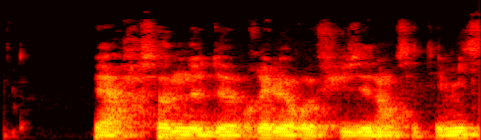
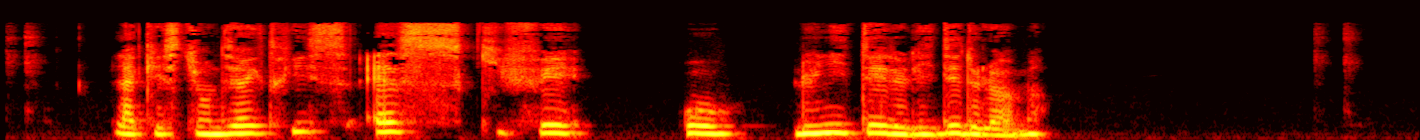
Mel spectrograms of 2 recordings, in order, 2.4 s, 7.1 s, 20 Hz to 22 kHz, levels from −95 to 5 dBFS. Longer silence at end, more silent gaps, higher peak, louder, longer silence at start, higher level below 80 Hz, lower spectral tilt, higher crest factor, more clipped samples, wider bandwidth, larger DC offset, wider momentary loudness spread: second, 0 s vs 1.85 s; neither; about the same, -8 dBFS vs -6 dBFS; second, -23 LUFS vs -20 LUFS; about the same, 0.5 s vs 0.6 s; about the same, -54 dBFS vs -58 dBFS; first, -8 dB/octave vs -5 dB/octave; about the same, 14 dB vs 14 dB; neither; about the same, 11.5 kHz vs 11.5 kHz; neither; second, 6 LU vs 11 LU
